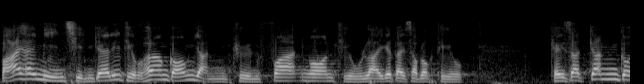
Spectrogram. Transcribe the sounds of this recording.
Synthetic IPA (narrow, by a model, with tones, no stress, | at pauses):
paː˨˥jɦɐ˨˥jmiː˨nt͡sʰiː˨˩nkɛː˧liː˥t̪ʰiː˨˩wɦœː˥ŋkɔː˨˥ŋjɐ˨˩nkʰyː˨˩nfaː˧t̚ŋɔː˧nt̪ʰiː˨˩wlɐ˨jkɛː˧t̪ɐ˨jsɐ˨p̚lo˨k̚t̪ʰiː˨˩w | kʰe˨˩jsɐ˨t̚kɐ˥nkɵ˧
